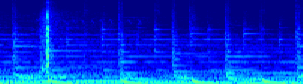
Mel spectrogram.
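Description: Background music with a steady beat of about two drum strokes a second. About a third of a second in comes a single sharp click: a gap wedge striking a golf ball.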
